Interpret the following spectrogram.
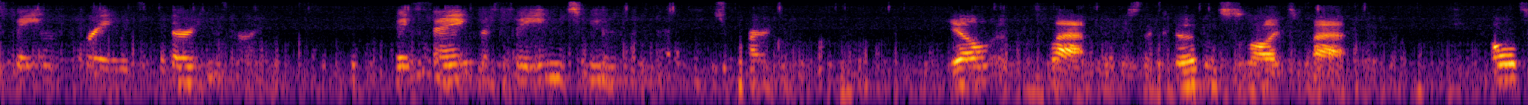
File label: Wind microphone sample; Skullcandy Rail ANC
